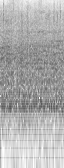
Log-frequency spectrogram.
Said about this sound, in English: One of the largest crowds in stadium history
